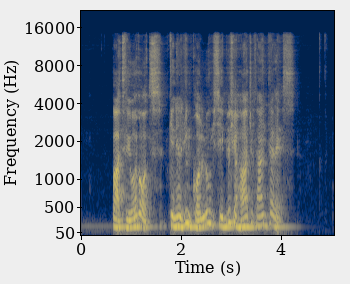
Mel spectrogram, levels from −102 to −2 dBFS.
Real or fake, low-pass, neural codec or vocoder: fake; 14.4 kHz; codec, 44.1 kHz, 7.8 kbps, Pupu-Codec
